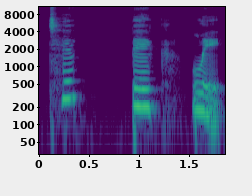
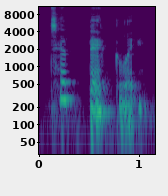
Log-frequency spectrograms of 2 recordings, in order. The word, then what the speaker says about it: typically: omitted in typically typically typically I'm omitting the a typically family we talked about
